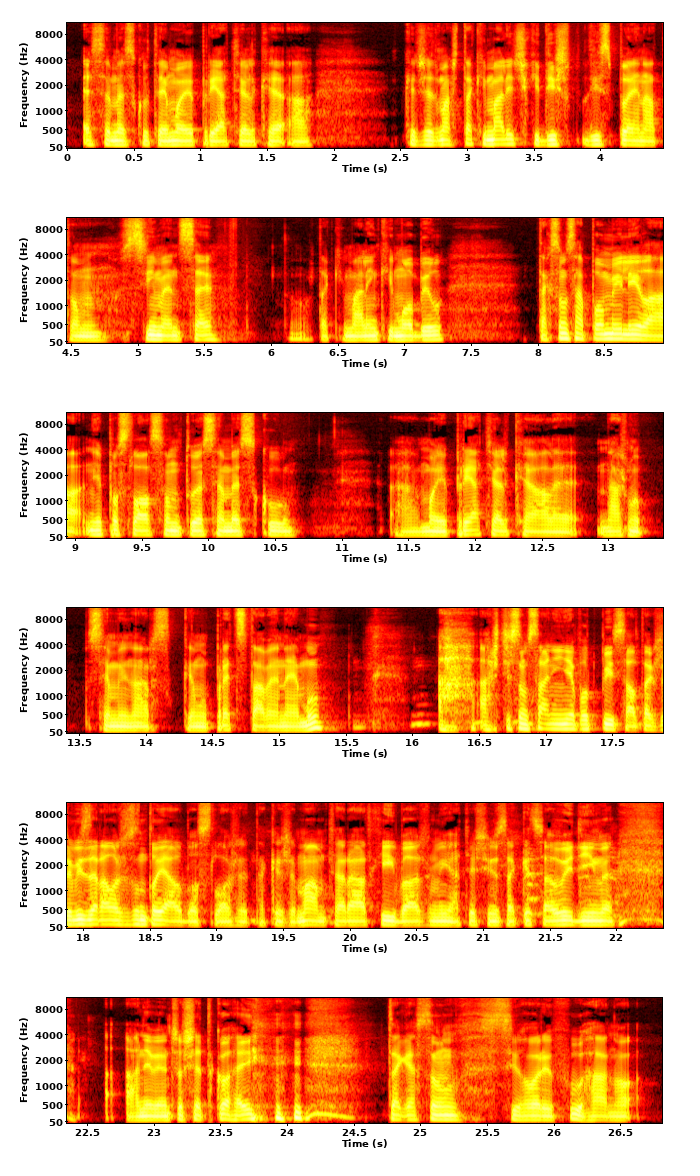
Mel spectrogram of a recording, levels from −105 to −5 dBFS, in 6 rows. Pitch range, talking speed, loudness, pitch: 95-115 Hz, 155 wpm, -19 LUFS, 105 Hz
